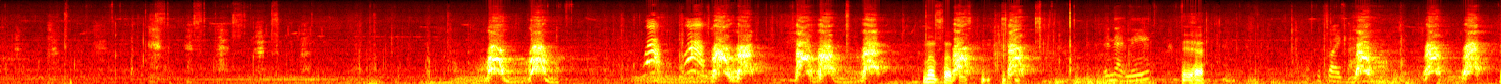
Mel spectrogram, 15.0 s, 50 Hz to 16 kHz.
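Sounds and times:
dog barking: 0:04.8 - 0:05.6, 0:06.4 - 0:10.4, 0:13.5 - 0:15.0.

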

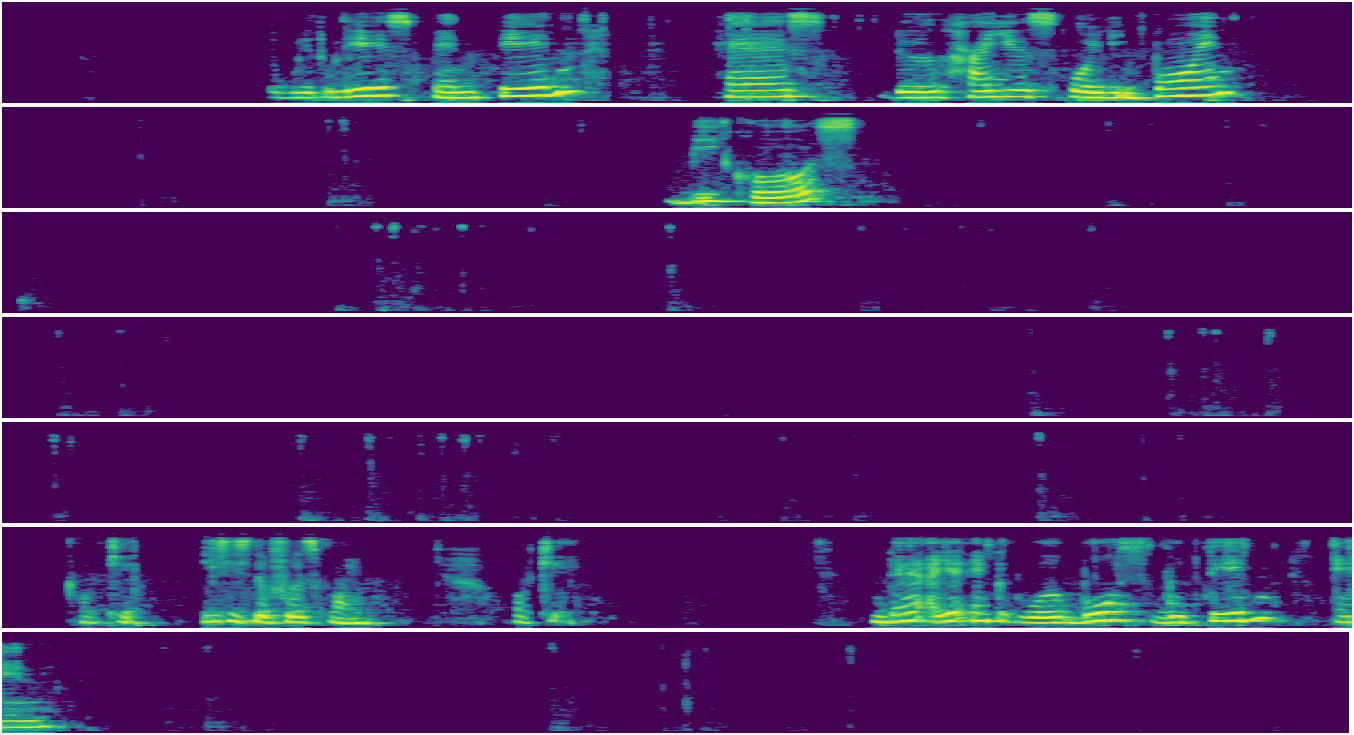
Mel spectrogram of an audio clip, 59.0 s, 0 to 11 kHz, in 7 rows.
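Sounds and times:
typing on computer keyboard: 0:19.1 - 0:20.2, 0:31.8 - 0:33.4, 0:35.6 - 0:37.4, 0:47.3 - 0:52.3, 0:54.0 - 0:56.4
computer keyboard keystrokes: 0:19.2 - 0:19.9, 0:32.6 - 0:33.3, 0:35.6 - 0:37.3, 0:54.1 - 0:56.3.

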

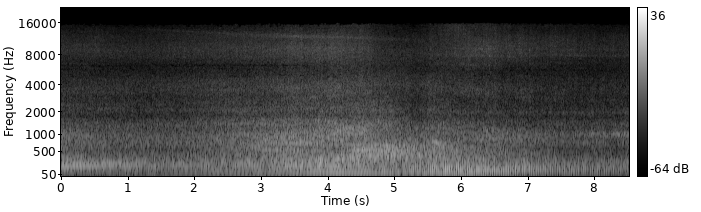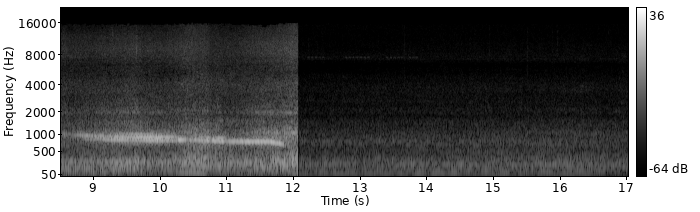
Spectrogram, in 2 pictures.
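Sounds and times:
pickup truck passing with whine: 0:00.0 - 0:12.1
distant traffic hum: 0:00.0 - 0:17.0.

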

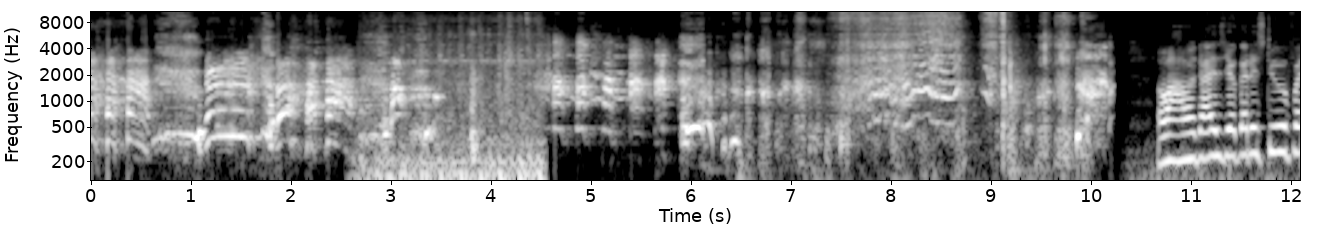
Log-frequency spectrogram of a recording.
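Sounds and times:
villain laughter: 0:00.0 - 0:03.5, 0:04.6 - 0:08.3, 0:09.4 - 0:10.2.

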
